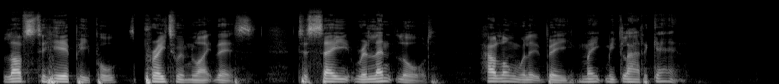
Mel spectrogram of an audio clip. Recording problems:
none

